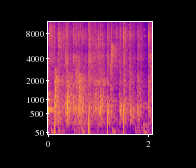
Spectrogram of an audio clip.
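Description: A small group of people clapping their hands: a quick, uneven patter of claps that tails off toward the end.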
